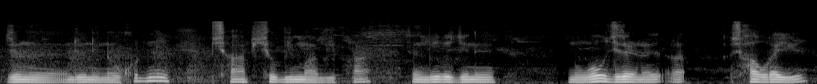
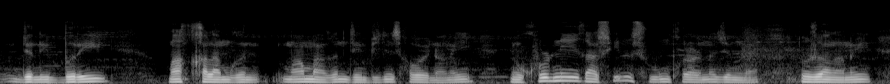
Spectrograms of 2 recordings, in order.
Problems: constant background noise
